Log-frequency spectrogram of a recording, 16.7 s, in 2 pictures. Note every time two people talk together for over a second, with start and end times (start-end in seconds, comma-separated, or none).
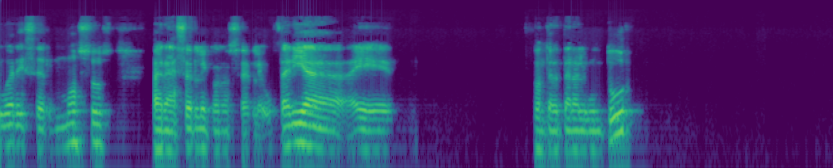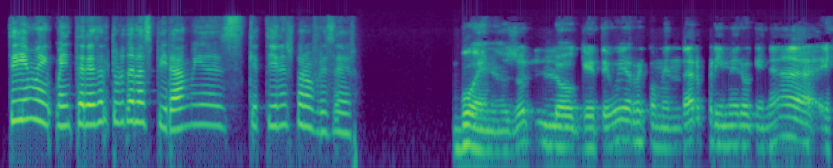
none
